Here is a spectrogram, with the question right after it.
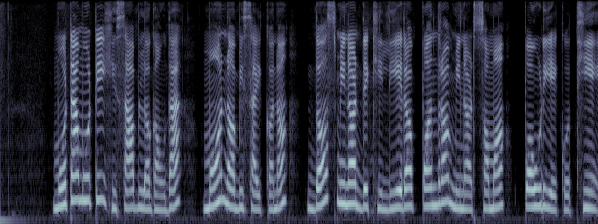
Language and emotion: Nepali, neutral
